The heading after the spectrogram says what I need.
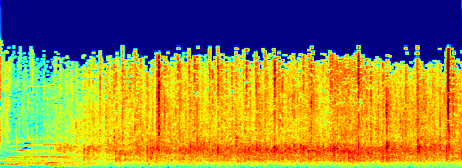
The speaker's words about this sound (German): Kann jemand den Applaus aufnehmen?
